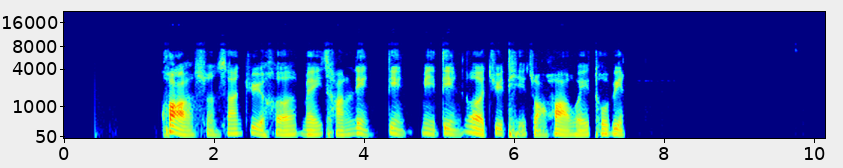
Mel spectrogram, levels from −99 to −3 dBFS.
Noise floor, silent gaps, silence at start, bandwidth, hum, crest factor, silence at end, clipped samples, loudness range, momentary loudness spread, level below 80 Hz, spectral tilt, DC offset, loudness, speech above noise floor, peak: -89 dBFS; 4.19-4.28 s, 4.67-4.73 s; 1.3 s; 9.2 kHz; none; 28 dB; 2.7 s; under 0.1%; 7 LU; 14 LU; -70 dBFS; -5.5 dB/octave; under 0.1%; -34 LUFS; 56 dB; -8 dBFS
